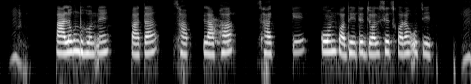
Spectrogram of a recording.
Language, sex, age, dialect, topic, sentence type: Bengali, female, 25-30, Rajbangshi, agriculture, question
